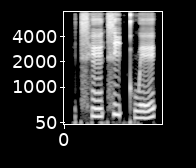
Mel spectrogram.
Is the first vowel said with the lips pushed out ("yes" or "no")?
no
